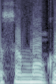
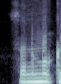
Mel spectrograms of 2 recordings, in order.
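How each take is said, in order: First: सम्मुख with a doubled म; correct form. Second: सन्मुख with न before म; wrong form. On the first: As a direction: say सम्मुख, sam-mukh. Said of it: "सम्मुख होता है". (सम्मुख, सही रूप, दोहरा म) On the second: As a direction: say सन्मुख, san-mukh. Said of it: "सन्मुख नहीं होता है". (सन्मुख, गलत रूप, न के साथ) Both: Shown as a demonstration.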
